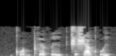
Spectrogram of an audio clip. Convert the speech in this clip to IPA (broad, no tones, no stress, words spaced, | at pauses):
kʷʼæbpʰɪθi | t͡ʃəʃækʷʰi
